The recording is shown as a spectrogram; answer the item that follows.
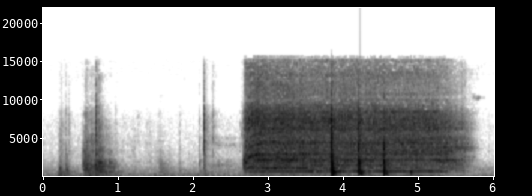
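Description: Black & Decker power drill driving screws out of an LCD monitor's back for about three seconds, a steady motor whine with a few sharp clicks partway through, winding down at the end. Light handling clicks come before it.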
